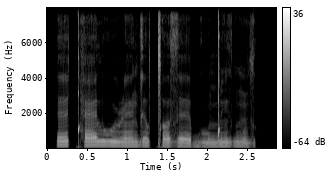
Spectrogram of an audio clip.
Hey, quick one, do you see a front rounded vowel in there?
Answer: no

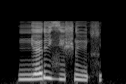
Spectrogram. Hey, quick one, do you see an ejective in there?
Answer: no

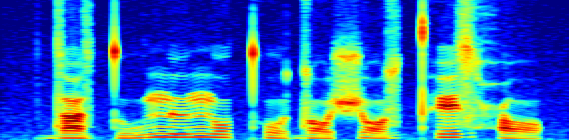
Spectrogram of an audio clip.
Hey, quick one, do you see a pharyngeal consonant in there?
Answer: yes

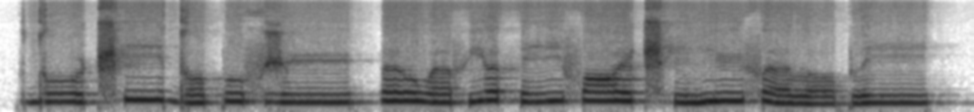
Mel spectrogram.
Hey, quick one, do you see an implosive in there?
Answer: no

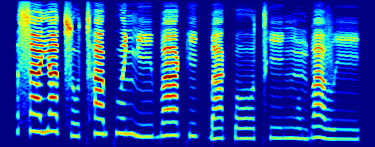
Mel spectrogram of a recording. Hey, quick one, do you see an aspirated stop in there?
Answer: yes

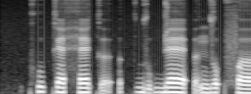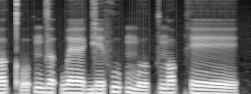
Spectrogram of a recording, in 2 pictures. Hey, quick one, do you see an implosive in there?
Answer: no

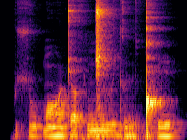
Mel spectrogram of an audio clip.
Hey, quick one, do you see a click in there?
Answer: yes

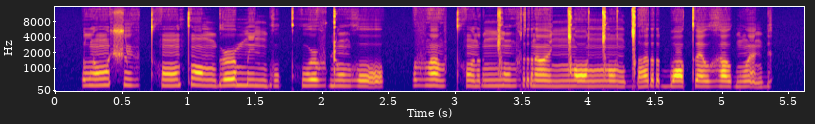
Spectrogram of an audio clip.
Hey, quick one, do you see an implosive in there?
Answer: no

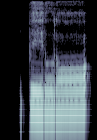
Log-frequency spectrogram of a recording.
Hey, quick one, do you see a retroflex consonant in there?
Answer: no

